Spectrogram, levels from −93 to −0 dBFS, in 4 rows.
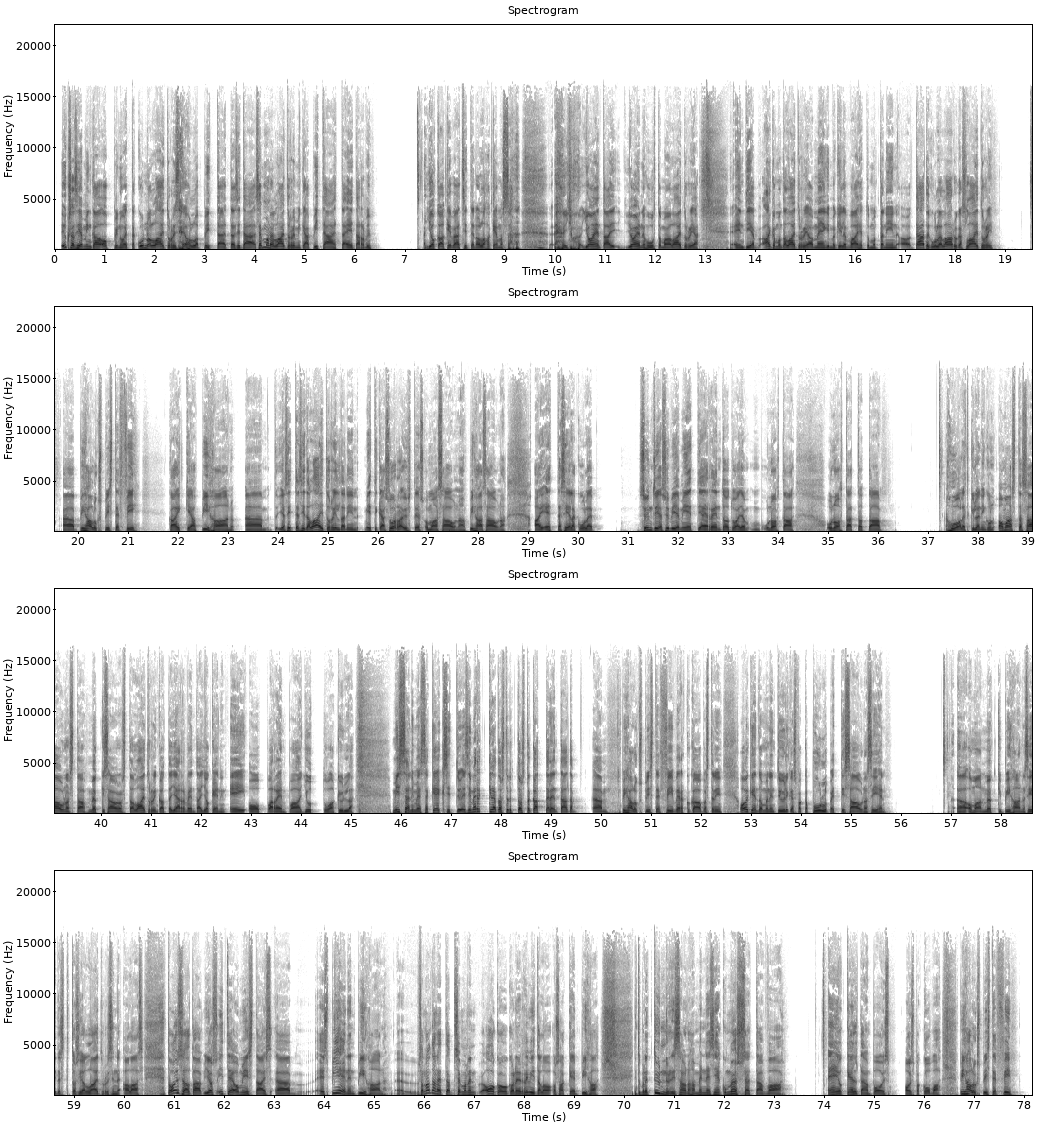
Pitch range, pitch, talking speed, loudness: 115-155 Hz, 130 Hz, 115 wpm, -20 LUFS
